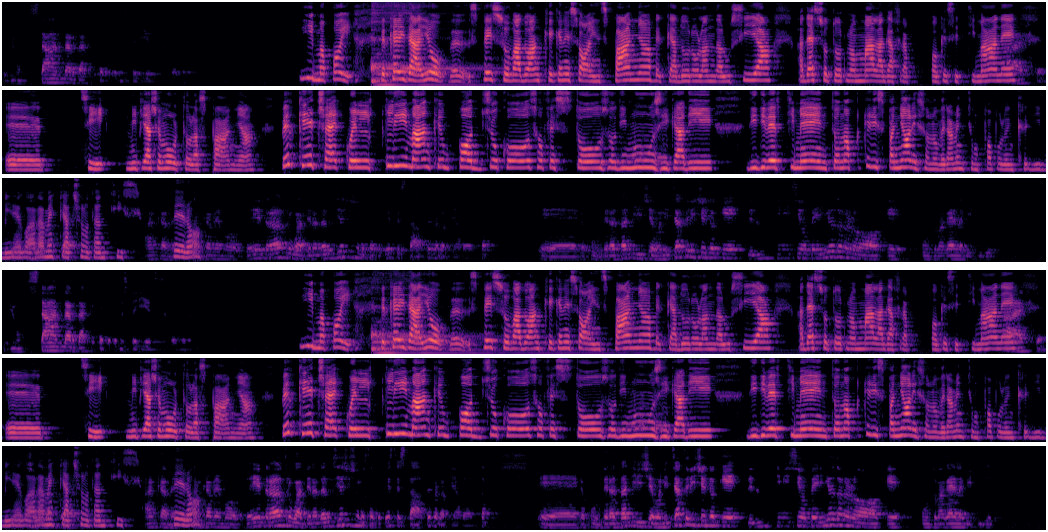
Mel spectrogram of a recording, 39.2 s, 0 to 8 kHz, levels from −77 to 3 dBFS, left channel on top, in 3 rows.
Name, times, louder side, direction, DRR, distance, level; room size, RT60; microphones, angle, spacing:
voice 1, 0.0-2.0 12.5-13.1 20.8-21.4 26.4-27.1 27.9-38.5, right 5 dB, 85° right, 0.6 m, -45 dB
voice 2, 3.7-11.3 11.6-12.7 13.1-13.6 14.0-14.3 14.6-16.2 16.5-27.8 28.2-28.6, left 2 dB, 10° left, 0.4 m, -29 dB
sound 1, 4.6-9.3, left 4 dB, 75° left, 1.5 m, -44 dB
9.9 x 7.2 x 2.5 m
head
